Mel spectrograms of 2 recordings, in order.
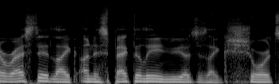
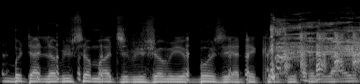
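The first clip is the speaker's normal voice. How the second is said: put-on Indian accent, laughing, pleading; wooing in an Indian accent. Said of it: "Indian gas station wedding proposals".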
